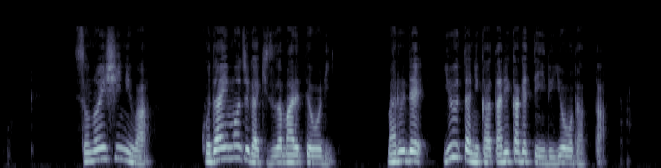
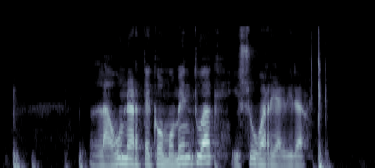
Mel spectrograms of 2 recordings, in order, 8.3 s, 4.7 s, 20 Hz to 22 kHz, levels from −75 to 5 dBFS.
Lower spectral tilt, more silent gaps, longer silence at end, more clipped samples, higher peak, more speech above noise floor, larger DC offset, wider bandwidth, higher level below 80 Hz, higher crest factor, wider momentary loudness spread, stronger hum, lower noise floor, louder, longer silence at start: about the same, -6 dB/octave vs -6.5 dB/octave; neither; about the same, 0.7 s vs 0.6 s; neither; second, -4 dBFS vs 0 dBFS; about the same, 54 dB vs 52 dB; neither; about the same, 11.5 kHz vs 11.5 kHz; second, -64 dBFS vs -40 dBFS; about the same, 18 dB vs 20 dB; second, 13 LU vs 18 LU; neither; about the same, -74 dBFS vs -71 dBFS; about the same, -21 LUFS vs -20 LUFS; first, 0.95 s vs 0.15 s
